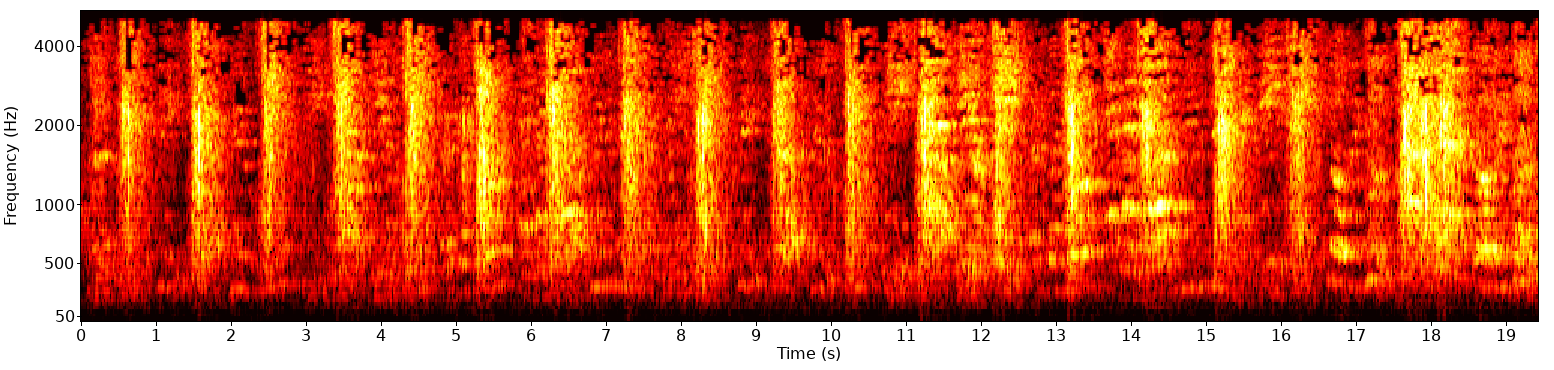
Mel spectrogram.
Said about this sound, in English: Let's do a cheer. Blue team, come up and give us a cheer.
